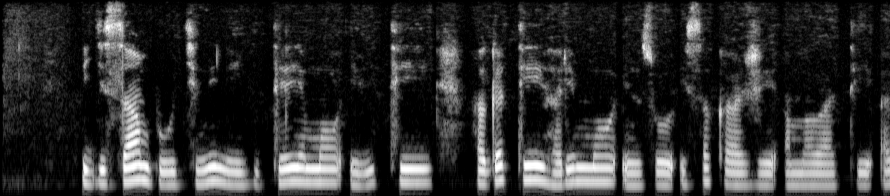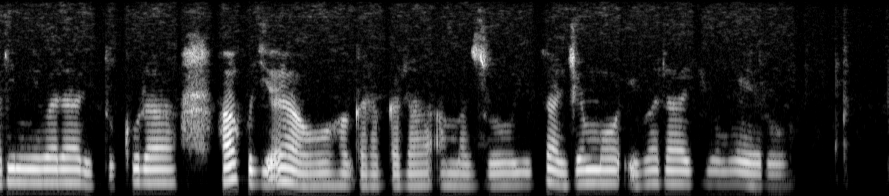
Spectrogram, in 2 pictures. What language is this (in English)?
Kinyarwanda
